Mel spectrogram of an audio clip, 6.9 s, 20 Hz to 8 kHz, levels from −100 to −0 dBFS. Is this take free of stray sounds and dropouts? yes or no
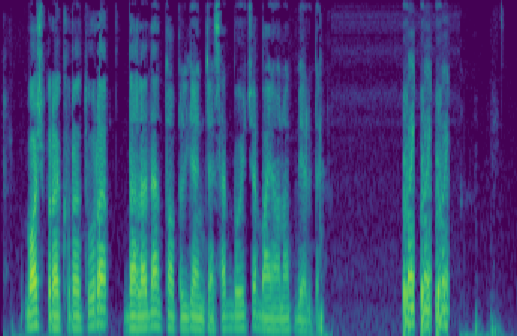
no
